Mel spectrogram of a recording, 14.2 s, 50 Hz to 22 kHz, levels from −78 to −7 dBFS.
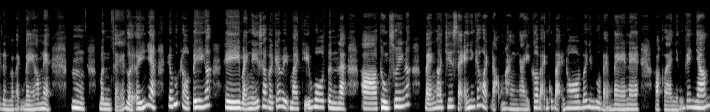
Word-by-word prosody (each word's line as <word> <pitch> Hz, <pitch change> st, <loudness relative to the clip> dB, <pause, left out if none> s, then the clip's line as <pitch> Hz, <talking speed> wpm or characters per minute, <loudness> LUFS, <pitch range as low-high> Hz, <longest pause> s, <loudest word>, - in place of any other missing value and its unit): đình 160 Hz, -3 st, -4 dB
và 155 Hz, -, -3 dB
bạn -, -, -9 dB
bè 160 Hz, -1 st, -1 dB
hông 175 Hz, +3 st, -1 dB
nè? 175 Hz, -4 st, 0 dB, 0.4 s
Ừm, 210 Hz, -4 st, +4 dB, 0.3 s
mình 170 Hz, -3 st, 0 dB
sẽ 135 Hz, +6 st, -5 dB
gợi 190 Hz, -3 st, +2 dB
ý 195 Hz, +4 st, +3 dB
nha. 260 Hz, -7 st, +3 dB, 0.2 s
Cái 265 Hz, 0 st, +1 dB
bước 340 Hz, +3 st, +1 dB
đầu 205 Hz, -6 st, 0 dB
tiên 235 Hz, +4 st, +3 dB
á 285 Hz, +1 st, +2 dB, 0.3 s
thì 210 Hz, -2 st, +7 dB
bạn 180 Hz, -2 st, +1 dB
nghĩ 195 Hz, +4 st, +1 dB
sao 250 Hz, -1 st, 0 dB
về 210 Hz, -3 st, -1 dB
cái 245 Hz, +5 st, -2 dB
việc 235 Hz, -4 st, 0 dB
mà 190 Hz, -1 st, +1 dB
chỉ -, -, -1 dB
vô 235 Hz, 0 st, +1 dB
tình 205 Hz, -4 st, 0 dB
là, 190 Hz, -1 st, +3 dB, 0.3 s
ờ, 185 Hz, -1 st, +4 dB
thường 215 Hz, -2 st, +7 dB
xuyên 255 Hz, +4 st, +1 dB
đó 325 Hz, -, -1 dB, 0.3 s
bạn, 180 Hz, +1 st, 0 dB
ơ, 220 Hz, +1 st, +1 dB
chia 245 Hz, +1 st, 0 dB
sẻ 250 Hz, -, -1 dB
những 240 Hz, +2 st, +2 dB
cái 285 Hz, +3 st, -3 dB
hoạt 250 Hz, -5 st, -1 dB
động 180 Hz, -, -6 dB
hằng 170 Hz, -2 st, -4 dB
ngày 160 Hz, 0 st, -4 dB
cơ 220 Hz, 0 st, +1 dB
bản 200 Hz, -1 st, -4 dB
của 220 Hz, +1 st, -6 dB
bạn 165 Hz, -, -2 dB
thôi 205 Hz, +1 st, +1 dB
với 225 Hz, +2 st, -1 dB
những 225 Hz, -2 st, 0 dB
người 210 Hz, -3 st, -1 dB
bạn 160 Hz, -, -5 dB
bè 160 Hz, -1 st, -1 dB
nè, 165 Hz, 0 st, -1 dB, 0.3 s
hoặc 160 Hz, 0 st, -4 dB
là 145 Hz, -2 st, -2 dB
những 145 Hz, +7 st, -6 dB
cái 235 Hz, 0 st, -2 dB
nhóm 220 Hz, +4 st, +3 dB
205 Hz, 250 wpm, -20 LUFS, 175-230 Hz, 0.4 s, thì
